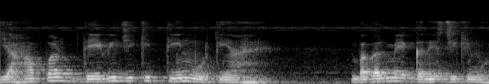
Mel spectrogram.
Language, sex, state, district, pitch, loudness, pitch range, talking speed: Hindi, male, Bihar, Bhagalpur, 120 Hz, -17 LUFS, 110-145 Hz, 195 wpm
